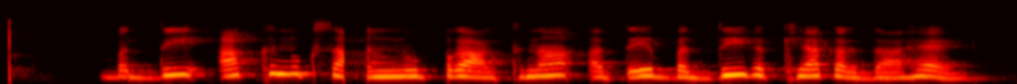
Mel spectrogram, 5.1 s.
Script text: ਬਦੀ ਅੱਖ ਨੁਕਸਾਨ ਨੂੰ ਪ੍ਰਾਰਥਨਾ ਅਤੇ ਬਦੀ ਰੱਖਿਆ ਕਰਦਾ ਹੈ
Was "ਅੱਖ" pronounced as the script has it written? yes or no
yes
